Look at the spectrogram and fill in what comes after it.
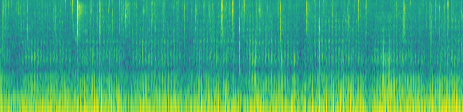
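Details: Steady low purring of a cat, a grainy rumble broken by brief pauses between breaths, mixed with frequent sharp crackles from a fireplace.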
